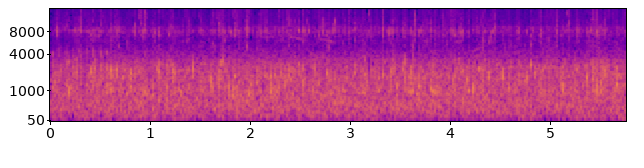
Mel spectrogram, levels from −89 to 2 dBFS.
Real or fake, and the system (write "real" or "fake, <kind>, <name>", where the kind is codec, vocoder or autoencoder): fake, vocoder, BigVGAN v2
